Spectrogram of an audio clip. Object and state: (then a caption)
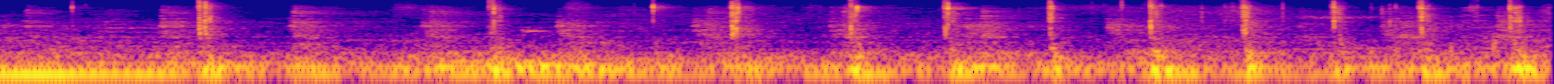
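Glitter slime in plastic tub. Fingertips repeatedly poke and press into blue glitter slime in a small round blue plastic tub held in one hand. Short, sharp, bright sticky clicks and pops sound at irregular intervals over a steady low rumble. Each pop dies away almost at once.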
